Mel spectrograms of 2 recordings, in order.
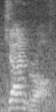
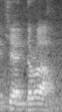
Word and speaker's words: genre: we say action right we say a genre we don't say Kendra Kendra with our genre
